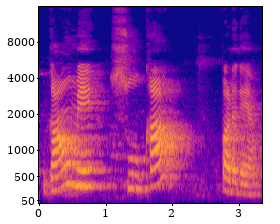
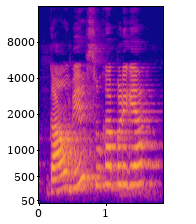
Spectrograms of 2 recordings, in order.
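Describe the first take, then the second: First: Slow comma demo. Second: Said in the usual way. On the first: Shown as a demonstration. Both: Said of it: "यहाँ हम अल्प विराम का प्रयोग करेंगे".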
